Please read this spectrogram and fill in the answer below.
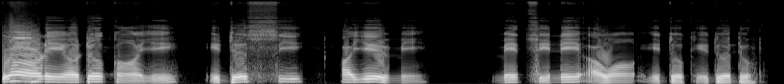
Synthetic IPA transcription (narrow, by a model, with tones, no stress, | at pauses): lɔ˦o˧ɾ̃ĩ˧ɔ˧dõ˦kã˨ji˨˦ | i˦˨de˨˦si˦ | a˧je˦˨mĩ˧ | mĩ˦ti˧nĩ˦a̰˨w̃ɔ̃˧i˨do˨ke˨do˦do˨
